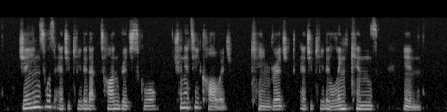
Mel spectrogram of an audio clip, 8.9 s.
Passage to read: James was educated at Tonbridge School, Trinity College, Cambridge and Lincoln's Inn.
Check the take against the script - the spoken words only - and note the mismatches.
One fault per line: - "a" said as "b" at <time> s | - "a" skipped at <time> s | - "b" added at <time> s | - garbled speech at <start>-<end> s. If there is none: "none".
- "and" said as "educated" at 6.0 s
